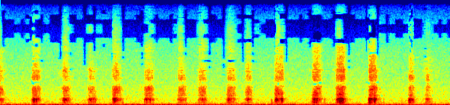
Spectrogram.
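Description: Hedgehog courtship huffing: short, rapid, rhythmic puffs of breath about three a second, kept up without a break as the pair circle each other. This sound is the sign of the courtship 'carousel' that comes before mating.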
